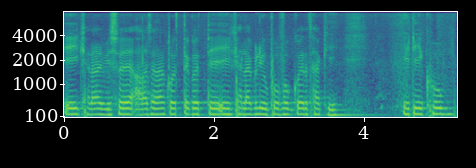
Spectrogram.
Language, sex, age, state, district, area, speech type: Bengali, male, 60+, West Bengal, Jhargram, rural, spontaneous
